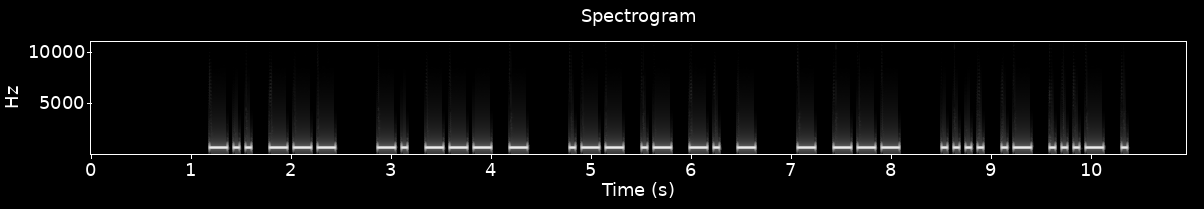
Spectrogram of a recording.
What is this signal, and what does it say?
Morse code, heard as a keyed tone, about 21 wpm, 700 Hz. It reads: DO NOT WANT TO HAVE
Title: Build A Phrase - 5-Word Phrases - 20wpm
